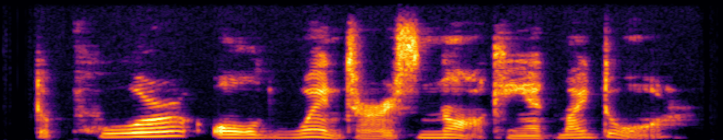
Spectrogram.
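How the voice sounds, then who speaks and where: A put-on character voice at a middle pitch moves at a fairly slow pace. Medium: read story. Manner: earnest, fretful.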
